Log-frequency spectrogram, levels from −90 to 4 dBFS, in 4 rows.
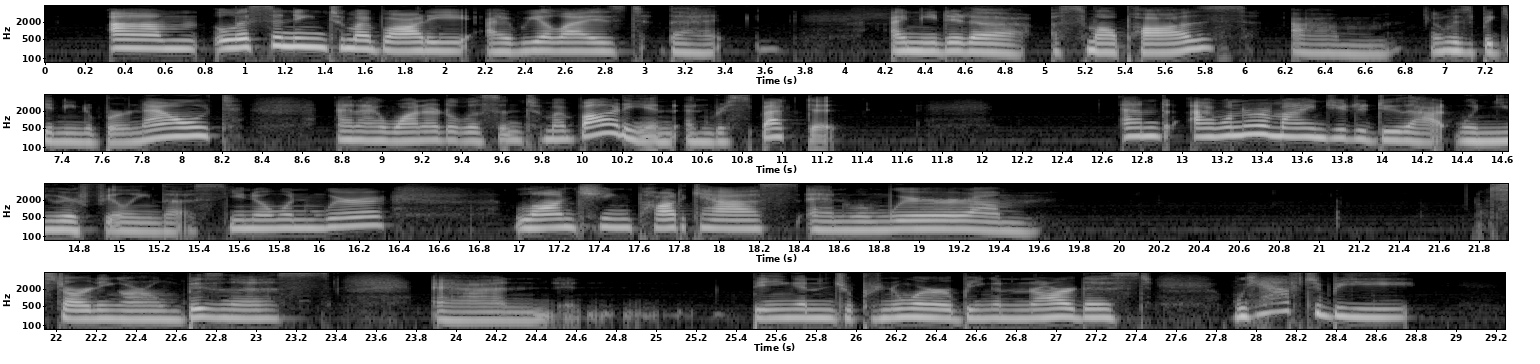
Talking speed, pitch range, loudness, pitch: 150 wpm, 170-215 Hz, -29 LUFS, 190 Hz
